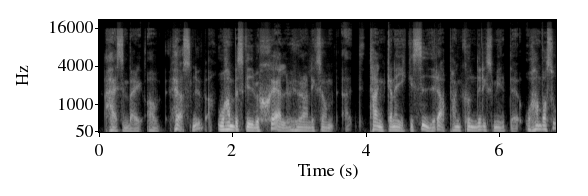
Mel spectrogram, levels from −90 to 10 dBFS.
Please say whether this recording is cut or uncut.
cut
